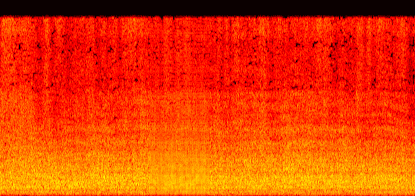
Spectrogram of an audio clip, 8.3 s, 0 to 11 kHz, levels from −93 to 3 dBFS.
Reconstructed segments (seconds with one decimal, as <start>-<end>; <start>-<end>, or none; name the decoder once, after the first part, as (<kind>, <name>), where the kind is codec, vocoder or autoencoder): 3.0-4.2 (vocoder, Vocos)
